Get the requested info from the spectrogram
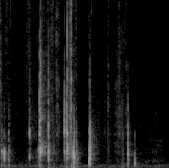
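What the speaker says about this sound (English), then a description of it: "we'll give this a good shake" A drink pouch from a Canadian IMP ration pack (veal with mushroom sauce meal) is shaken, giving a burst of crinkly, crunchy plastic rustles in quick irregular pulses, close and fairly soft.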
